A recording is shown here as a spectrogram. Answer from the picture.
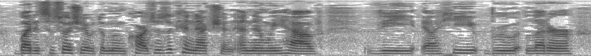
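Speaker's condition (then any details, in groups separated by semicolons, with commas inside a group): No condition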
